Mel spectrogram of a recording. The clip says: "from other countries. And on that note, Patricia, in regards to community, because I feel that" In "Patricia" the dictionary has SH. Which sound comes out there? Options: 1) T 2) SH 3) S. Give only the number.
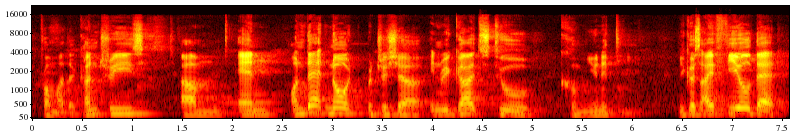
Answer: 2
